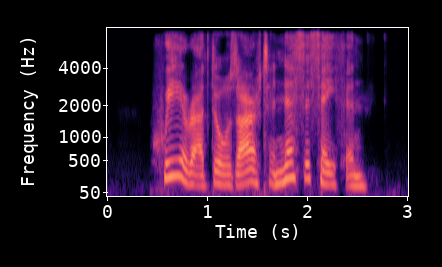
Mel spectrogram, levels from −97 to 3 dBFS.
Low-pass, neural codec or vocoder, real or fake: 7.2 kHz; codec, 16 kHz, 4 kbps, X-Codec, HuBERT features, trained on general audio; fake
